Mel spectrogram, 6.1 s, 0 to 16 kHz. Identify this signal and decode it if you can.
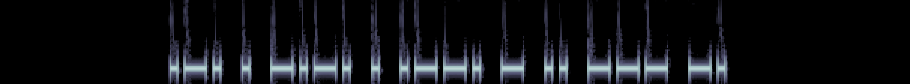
Morse code, heard as a keyed tone, about 25 wpm, 700 Hz. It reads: RECEPTION
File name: Nine Letter Words - 25wpm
